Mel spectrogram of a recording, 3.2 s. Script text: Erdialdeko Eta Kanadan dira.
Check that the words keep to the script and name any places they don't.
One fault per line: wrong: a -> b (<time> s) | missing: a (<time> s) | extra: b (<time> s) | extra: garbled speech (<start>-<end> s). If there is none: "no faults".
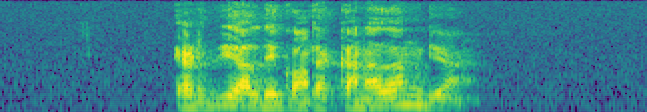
no faults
